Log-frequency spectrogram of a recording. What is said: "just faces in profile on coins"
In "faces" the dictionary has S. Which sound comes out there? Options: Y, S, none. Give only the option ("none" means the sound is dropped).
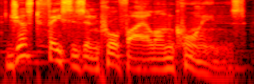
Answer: S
